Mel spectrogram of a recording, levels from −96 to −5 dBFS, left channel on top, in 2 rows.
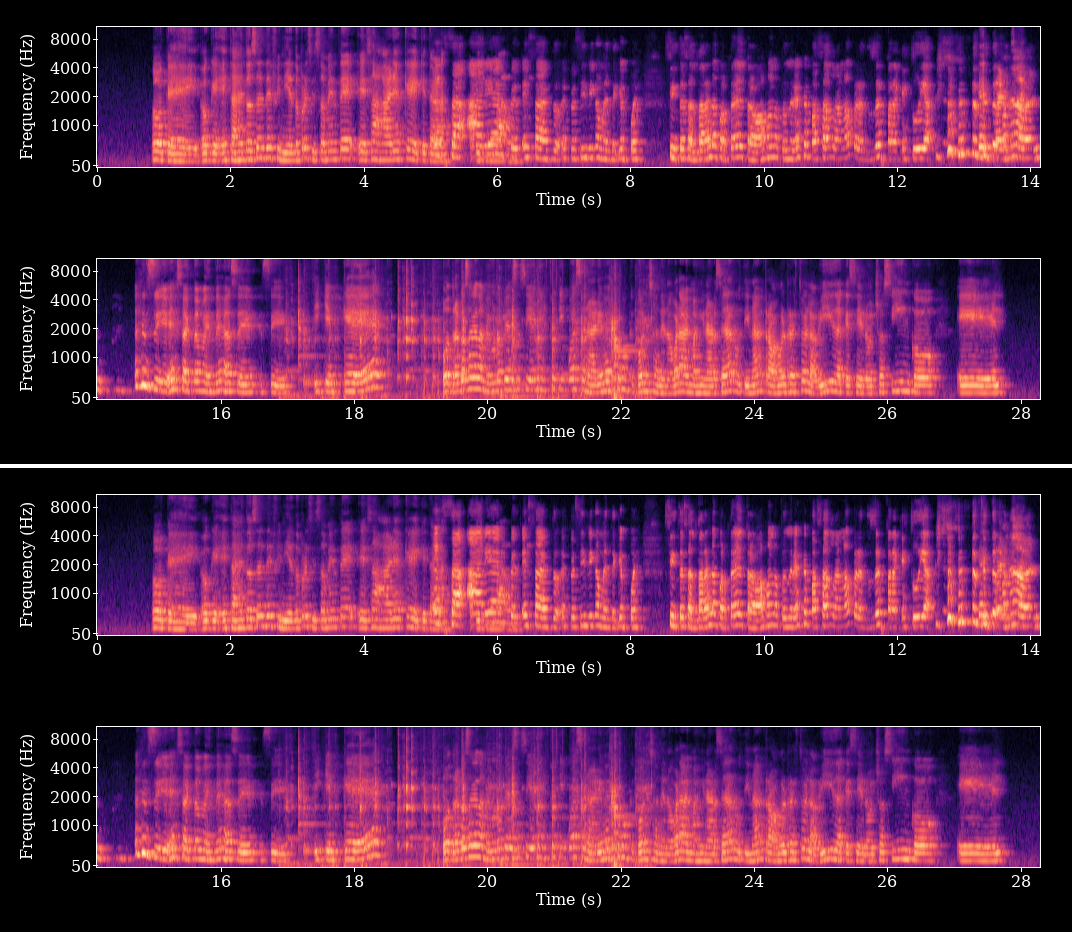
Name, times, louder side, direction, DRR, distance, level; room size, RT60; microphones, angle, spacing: voice 1, 0.8-5.3 5.7-6.4 13.2-17.1 17.4-18.6 19.3-27.8, left 1 dB, 90° left, 1.8 m, -24 dB
voice 2, 5.0-8.1 8.6-14.1, right 2 dB, 75° right, 1.6 m, -23 dB
sound 1, 16.9-22.5, equal, ahead, 0.8 m, -33 dB
6.3 x 4.9 x 4.1 m
head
